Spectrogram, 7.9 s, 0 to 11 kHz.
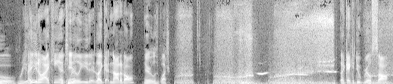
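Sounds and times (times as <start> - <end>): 
speech: 0.3 - 4.9, 6.8 - 7.8
breathy, airy attempt at whistling: 3.5 - 7.8.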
